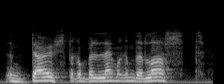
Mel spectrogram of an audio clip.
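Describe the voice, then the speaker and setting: An actor in a radio play playing a stern, devout priest, solemn and exhorting. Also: male voice, a little high, steady tone, measured pace. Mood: fervent. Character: stern devout male priest counselling a dying king. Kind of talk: Dutch radio play acting. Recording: muffled, tinny old radio recording.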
